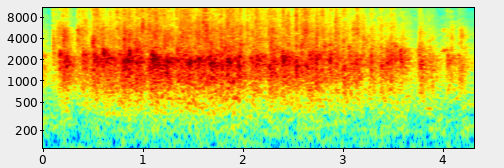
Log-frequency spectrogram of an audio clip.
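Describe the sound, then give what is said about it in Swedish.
Sustained audience applause at a prize ceremony, congratulating culture award winners, a dense steady wash of many hands clapping at a fairly loud, even level throughout, with no voices standing out. “En varm applåd!”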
